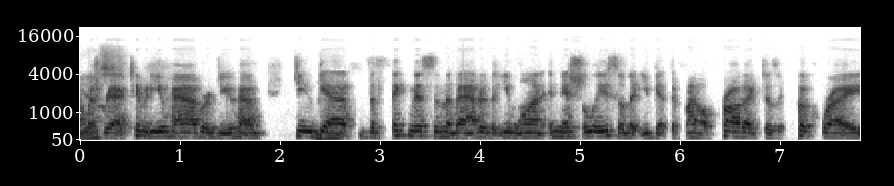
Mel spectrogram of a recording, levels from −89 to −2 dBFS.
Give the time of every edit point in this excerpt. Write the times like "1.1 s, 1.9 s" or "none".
none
